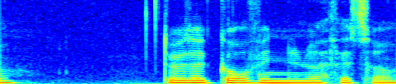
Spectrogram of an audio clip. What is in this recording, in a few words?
"gofyn", Welsh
